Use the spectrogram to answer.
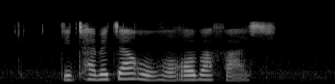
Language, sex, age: Northern Sotho, female, 23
